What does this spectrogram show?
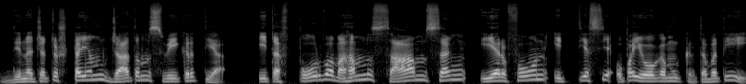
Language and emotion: Sanskrit, neutral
